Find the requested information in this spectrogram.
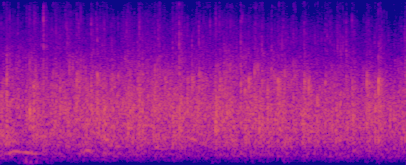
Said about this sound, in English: Thank you. Can we just give them a round of applause in the room?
